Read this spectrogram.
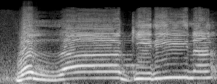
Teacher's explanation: ذال پہ تشدید آئی ہے، ذال کو پڑھتے ہوئے سیٹی نہ نکلے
